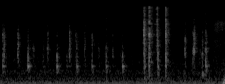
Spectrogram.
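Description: Computer keyboard typing: a run of light key clicks, with a quicker flurry about one and a half seconds in.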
